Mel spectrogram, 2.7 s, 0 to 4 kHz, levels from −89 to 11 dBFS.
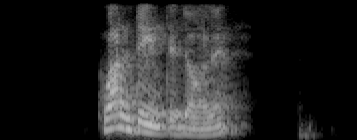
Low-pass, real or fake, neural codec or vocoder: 3.6 kHz; fake; codec, 16 kHz in and 24 kHz out, 2.2 kbps, FireRedTTS-2 codec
